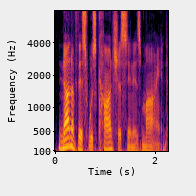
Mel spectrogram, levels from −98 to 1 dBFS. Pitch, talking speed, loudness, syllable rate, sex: 105 Hz, 210 wpm, -19 LUFS, 4.2 syllables/s, male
